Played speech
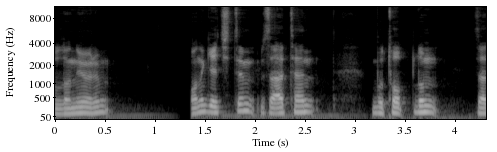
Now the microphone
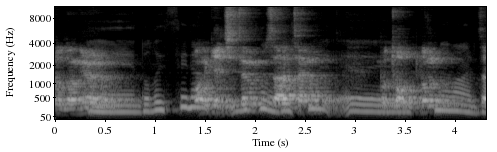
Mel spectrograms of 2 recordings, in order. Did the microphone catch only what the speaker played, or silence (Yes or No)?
No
